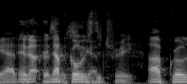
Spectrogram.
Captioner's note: laughs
